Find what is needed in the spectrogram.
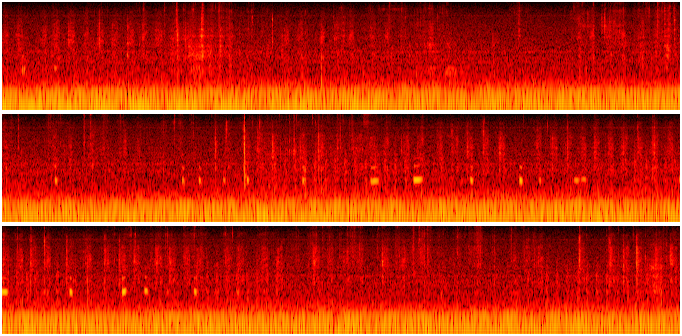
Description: Puzzle piggie wheezing during breakfast.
